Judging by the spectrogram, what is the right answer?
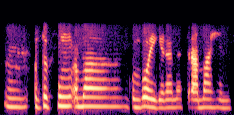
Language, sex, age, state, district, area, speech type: Manipuri, female, 18-30, Manipur, Kangpokpi, urban, conversation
